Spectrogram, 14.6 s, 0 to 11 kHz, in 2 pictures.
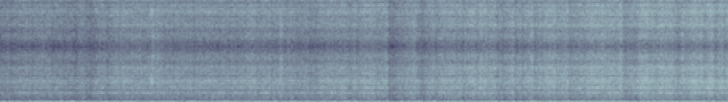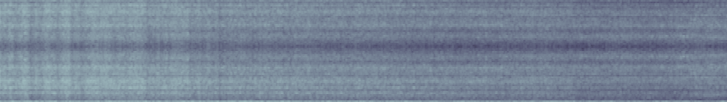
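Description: Mercedes-Benz C280's engine running hard at track speed, heard from inside the cabin as a steady low drone mixed with road and wind noise. It gets somewhat quieter over the last few seconds as the car turns into a corner.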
